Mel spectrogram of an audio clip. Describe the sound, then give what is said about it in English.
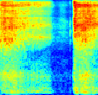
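A voice imitates loud snoring: a harsh, rattling rasp that drones on, breaks off for a moment, then surges back just as loud. No words are spoken. “In the middle of the night, you snoring.”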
